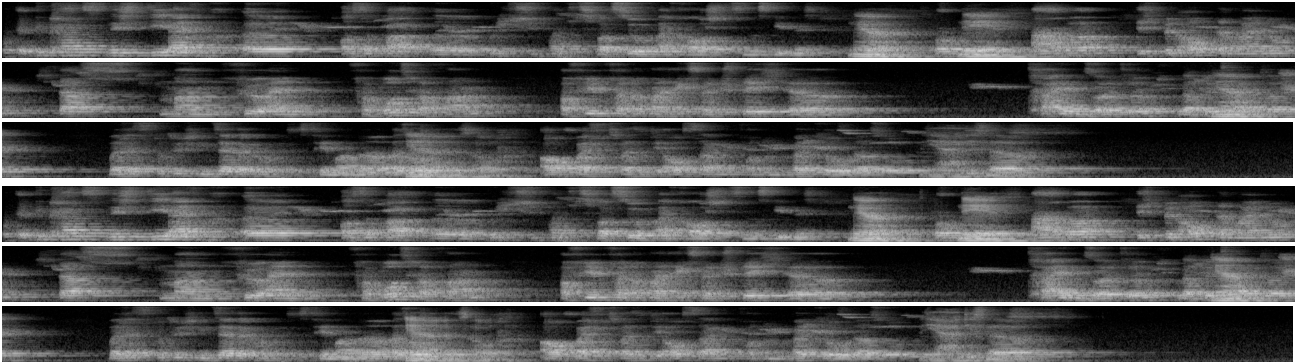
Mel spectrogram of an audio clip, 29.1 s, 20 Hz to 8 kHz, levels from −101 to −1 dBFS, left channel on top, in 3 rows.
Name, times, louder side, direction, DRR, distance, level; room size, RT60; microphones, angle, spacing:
voice 1, 0.1-6.1 7.0-7.2 7.7-8.2 8.5-9.8 10.1-10.6 10.9-12.0 12.3-13.3 13.9-15.9 17.0-19.4 20.2-21.5 21.8-22.6 23.4-26.3 26.8-27.1, equal, 5° right, -11 dB, 1.2 m, -28 dB
voice 2, 6.3-6.7 7.2-7.5 18.8-19.0 22.4-23.2 26.3-26.9, right 1 dB, 90° right, 2 dB, 0.8 m, -25 dB
5.1 x 3.9 x 2.6 m, 1.1 s
head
